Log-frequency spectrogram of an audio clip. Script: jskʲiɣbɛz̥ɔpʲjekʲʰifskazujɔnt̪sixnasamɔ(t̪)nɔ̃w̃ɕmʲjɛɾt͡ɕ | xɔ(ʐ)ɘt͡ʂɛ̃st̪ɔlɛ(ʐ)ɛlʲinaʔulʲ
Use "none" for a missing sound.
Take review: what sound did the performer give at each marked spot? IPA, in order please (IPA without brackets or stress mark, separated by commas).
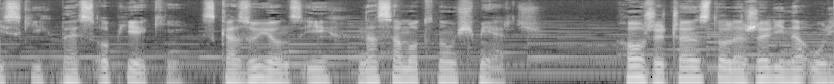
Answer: t̪, ʐ, ʐ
